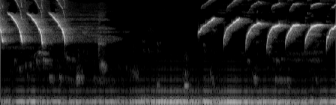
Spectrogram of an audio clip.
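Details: Canary in full song with long, rich 'cengkok mewah' phrasing, played for young canaries learning to sing: three sharply falling chirps, a pause over low hum, then a steady run of downward-swept notes about four per second.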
